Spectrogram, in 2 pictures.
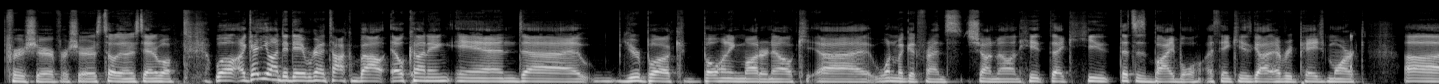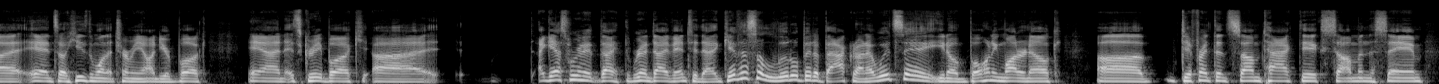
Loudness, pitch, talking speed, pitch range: -16 LUFS, 145 Hz, 215 wpm, 130-160 Hz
